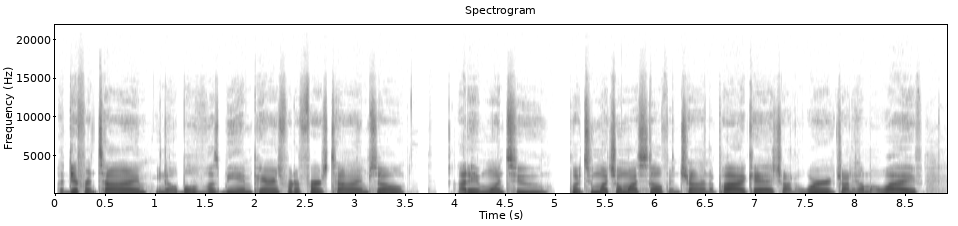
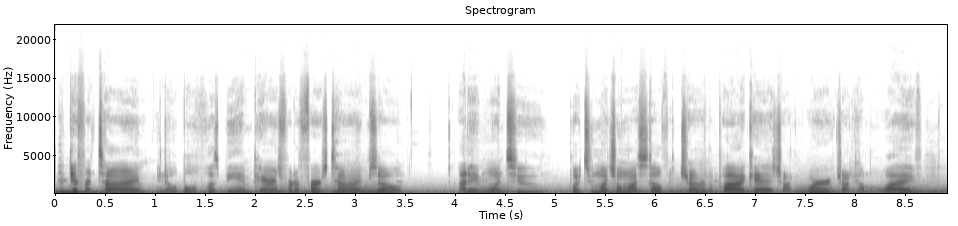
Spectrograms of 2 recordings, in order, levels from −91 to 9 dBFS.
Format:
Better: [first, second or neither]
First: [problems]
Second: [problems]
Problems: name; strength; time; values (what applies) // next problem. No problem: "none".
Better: first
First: none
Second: wind noise on the microphone; occasional gusts; 10 dB below the speech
